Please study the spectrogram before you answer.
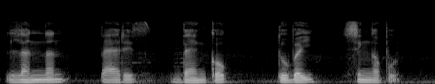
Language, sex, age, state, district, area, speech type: Hindi, male, 18-30, Madhya Pradesh, Bhopal, urban, spontaneous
